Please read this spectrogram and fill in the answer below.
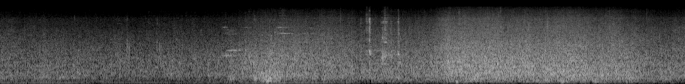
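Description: Small sea waves washing over a rocky shore, swelling louder about halfway through, with a couple of faint clicks near the middle.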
